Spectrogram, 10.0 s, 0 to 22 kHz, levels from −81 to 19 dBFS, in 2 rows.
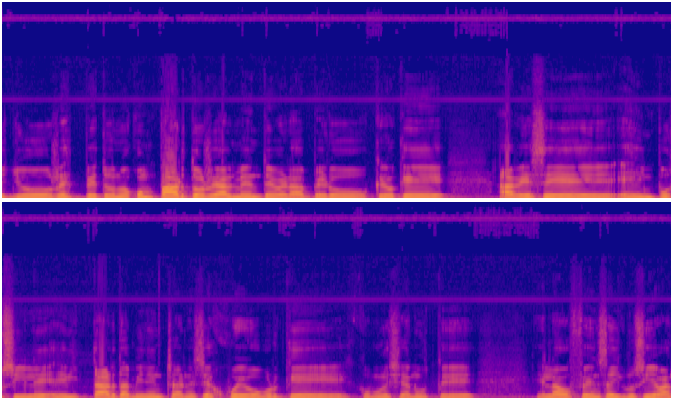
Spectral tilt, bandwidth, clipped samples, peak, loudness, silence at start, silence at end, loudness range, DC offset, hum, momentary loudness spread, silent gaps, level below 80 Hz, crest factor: -7 dB/octave; over 20 kHz; under 0.1%; 0 dBFS; -16 LUFS; 0 s; 0 s; 4 LU; under 0.1%; none; 7 LU; none; -42 dBFS; 16 dB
